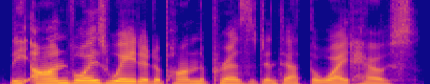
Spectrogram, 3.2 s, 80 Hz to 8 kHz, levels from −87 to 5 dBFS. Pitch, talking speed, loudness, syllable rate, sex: 185 Hz, 185 wpm, -17 LUFS, 5.7 syllables/s, female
